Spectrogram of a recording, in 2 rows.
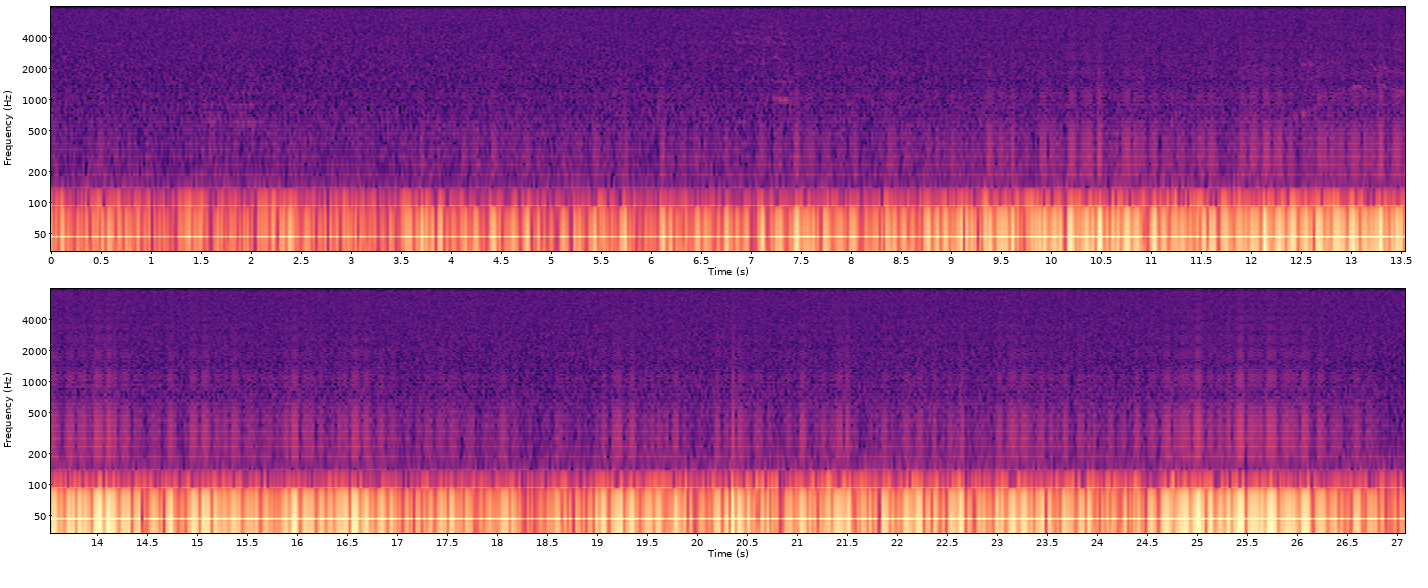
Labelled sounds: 7.1	7.5	killer whale, Bigg's (transient), 0.93 to 1.1 kHz
12.8	13.2	killer whale, Bigg's (transient), 1.1 to 1.4 kHz

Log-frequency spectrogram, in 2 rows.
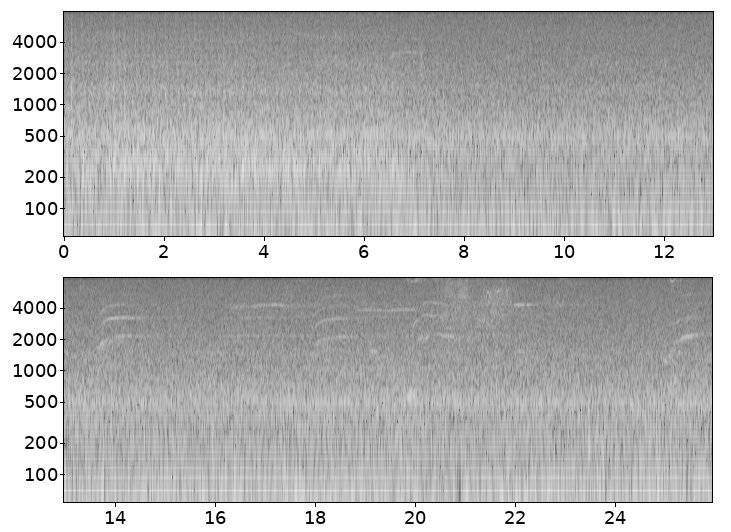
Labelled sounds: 13.5	14.5	killer whale, southern resident, 1.1 to 4.3 kHz
16.6	17.5	killer whale, southern resident, 3.3 to 4.4 kHz
17.9	18.6	killer whale, southern resident, 1.9 to 4.0 kHz
24.9	25.7	killer whale, southern resident, 0.74 to 3.8 kHz

